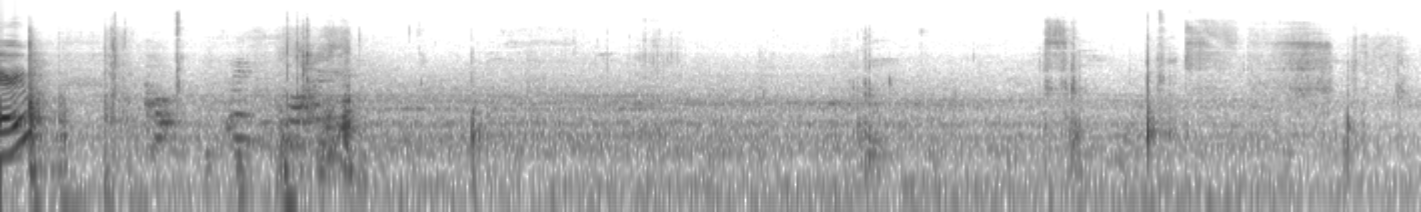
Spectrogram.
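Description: A few murmured words, then quiet room tone with faint sips through a drinking straw from a paper cup and a few small clicks in the last couple of seconds.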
